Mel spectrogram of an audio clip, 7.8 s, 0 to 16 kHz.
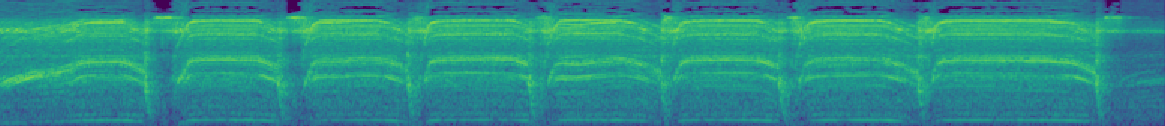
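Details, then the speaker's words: MultiWii 3D quadcopter with 1100kV motors and newly flashed, calibrated ESCs, armed with the throttle pushed to midpoint, forward then reverse; seven short whine bursts spinning up and down cleanly. Normal motor run. "armed up on the throttle to midpoint so there you go and then reverse"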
